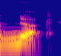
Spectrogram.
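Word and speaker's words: nuc: By the way, do you know what a nook is? That's spelled n u c. A nook.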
